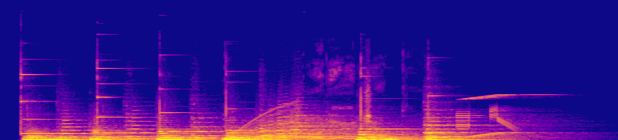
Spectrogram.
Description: jokes and fails ident

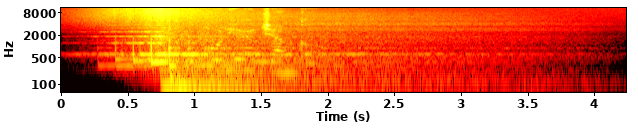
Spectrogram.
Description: opening transition logo

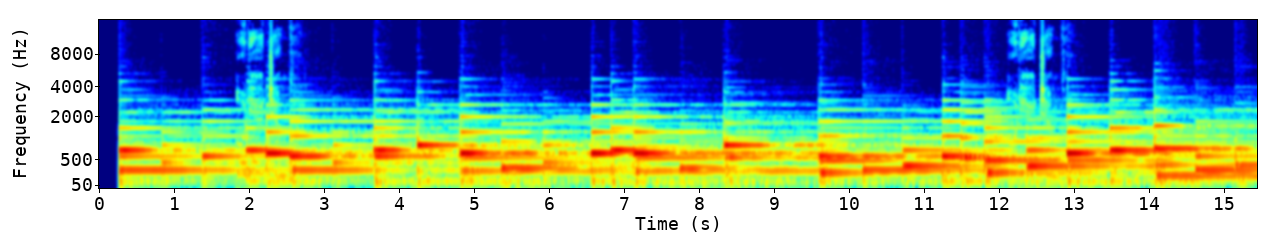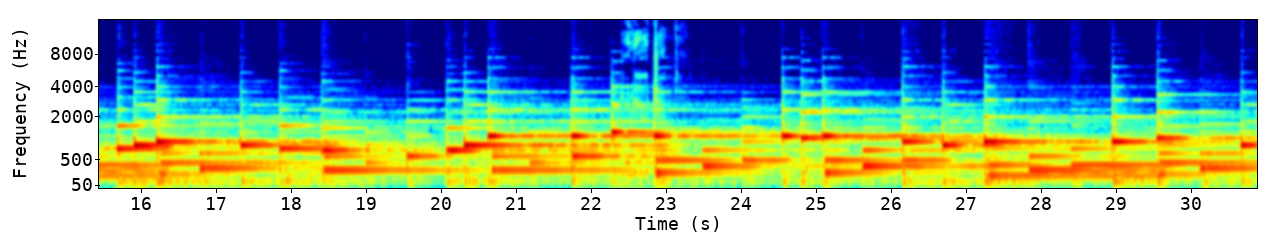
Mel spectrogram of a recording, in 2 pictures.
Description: peaceful

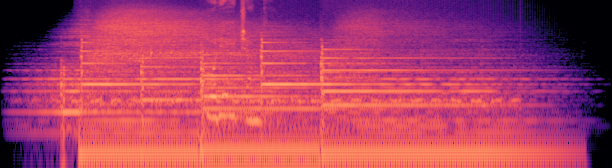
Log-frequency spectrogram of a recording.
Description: guitar harmonic logo

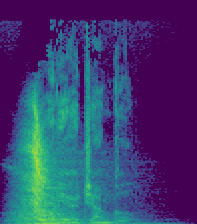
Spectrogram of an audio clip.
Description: fast whoosh

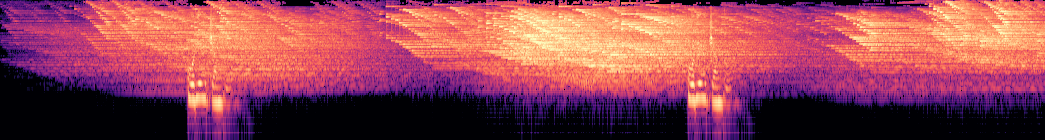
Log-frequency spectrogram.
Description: abstract dream ambience

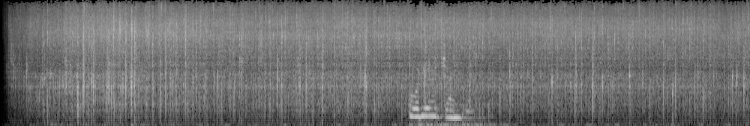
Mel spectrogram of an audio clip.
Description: frying pan sizzle

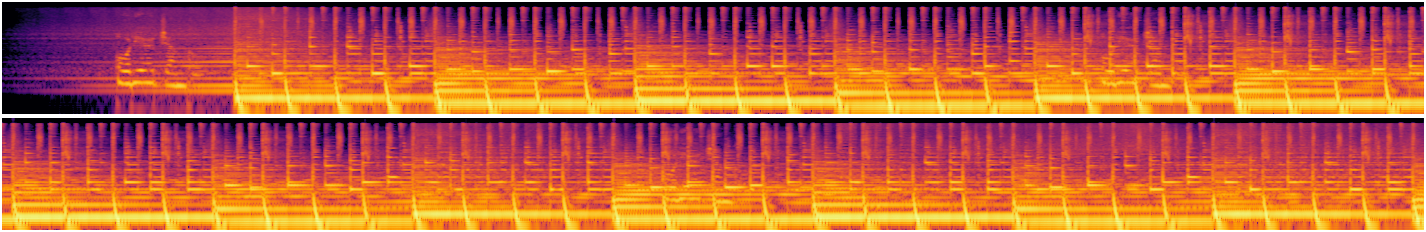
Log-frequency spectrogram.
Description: positive day

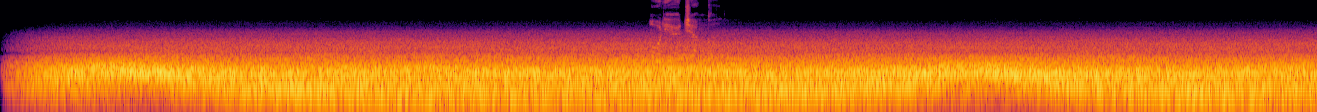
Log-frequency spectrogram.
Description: atmosphere noise

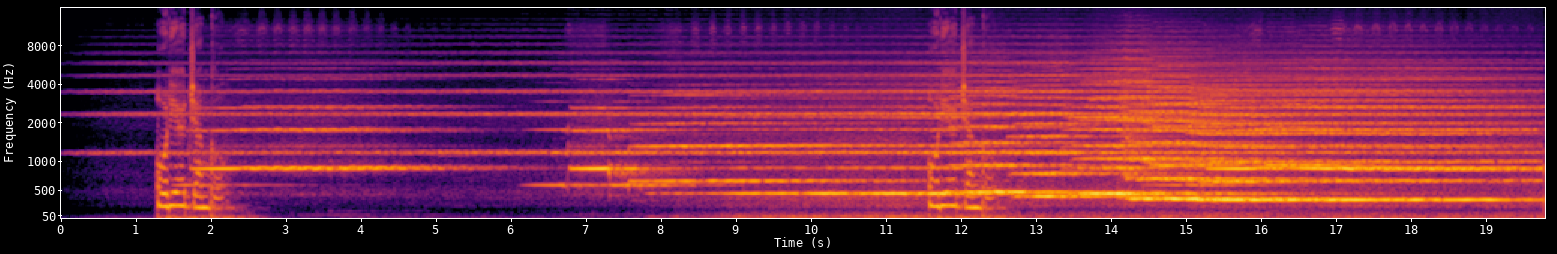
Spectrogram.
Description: a pleasant breeze blows ident

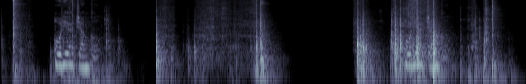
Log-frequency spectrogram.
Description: hidden drawer in desk

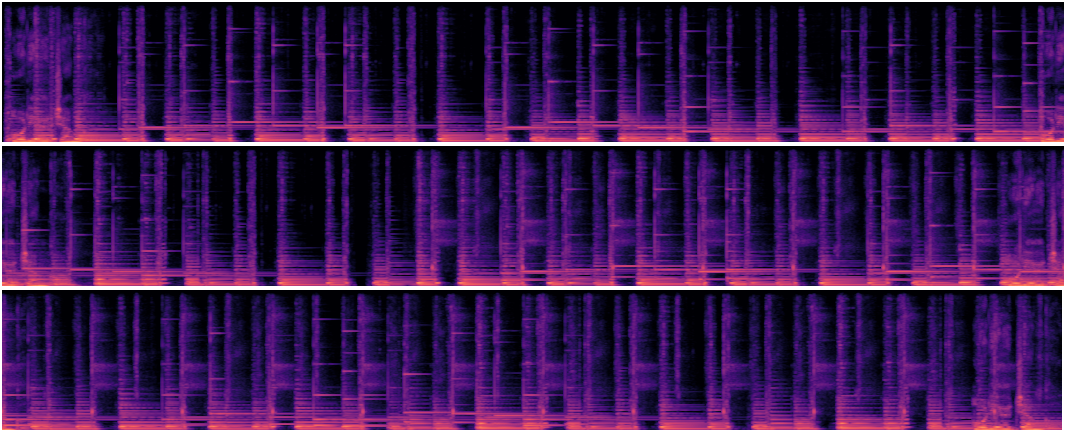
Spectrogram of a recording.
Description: upbeat ukulele folk

